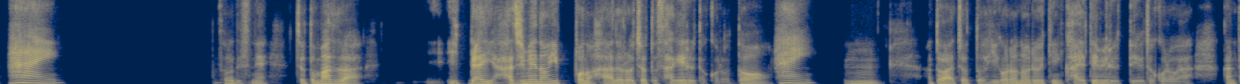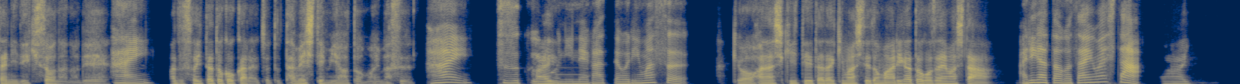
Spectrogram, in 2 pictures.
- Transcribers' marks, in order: none
- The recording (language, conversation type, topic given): Japanese, advice, モチベーションを取り戻して、また続けるにはどうすればいいですか？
